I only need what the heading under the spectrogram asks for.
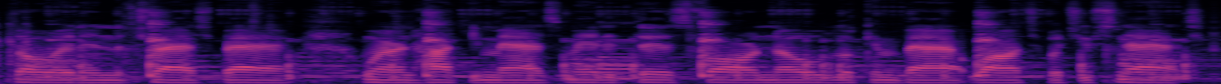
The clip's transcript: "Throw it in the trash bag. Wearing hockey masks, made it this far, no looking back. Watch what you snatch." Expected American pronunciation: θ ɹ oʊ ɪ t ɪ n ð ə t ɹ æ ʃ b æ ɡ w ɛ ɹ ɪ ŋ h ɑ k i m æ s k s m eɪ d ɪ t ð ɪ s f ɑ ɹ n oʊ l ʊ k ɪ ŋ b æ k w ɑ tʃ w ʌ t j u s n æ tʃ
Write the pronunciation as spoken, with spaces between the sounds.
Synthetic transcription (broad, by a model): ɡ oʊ ɪ t ɪ n ð ə t ɹ æ ʃ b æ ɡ w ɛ ɹ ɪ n h ɑ k i m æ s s m eɪ d ɪ t ð ɪ s f ɑ ɹ n oʊ l ʊ k ɪ ŋ b æ k w ɑ tʃ w ʌ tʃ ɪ s n æ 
